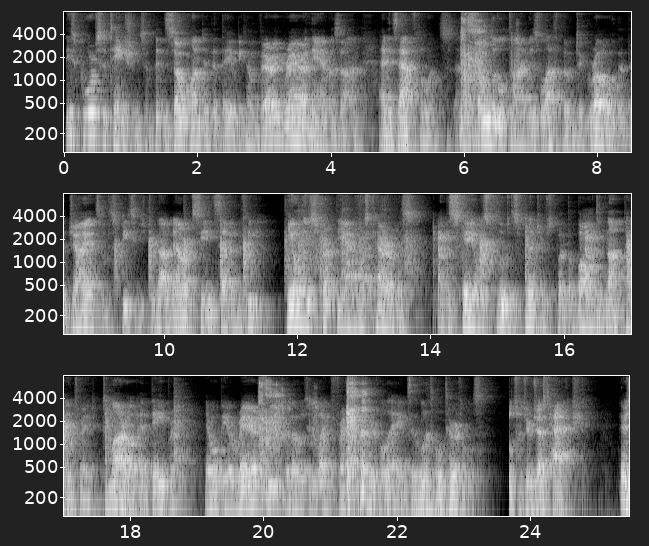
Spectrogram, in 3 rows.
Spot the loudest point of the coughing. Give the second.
21 s.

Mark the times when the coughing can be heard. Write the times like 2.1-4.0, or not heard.
5.7-6.8, 19.7-21.7.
